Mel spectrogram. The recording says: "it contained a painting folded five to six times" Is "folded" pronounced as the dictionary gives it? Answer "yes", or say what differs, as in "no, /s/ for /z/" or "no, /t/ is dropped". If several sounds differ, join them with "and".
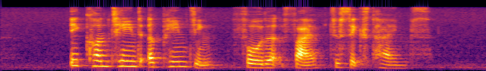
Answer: no, /l/ is dropped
